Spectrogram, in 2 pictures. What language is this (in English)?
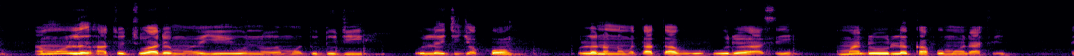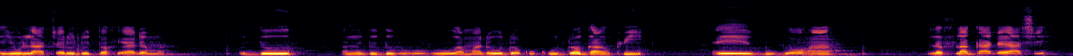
Ewe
